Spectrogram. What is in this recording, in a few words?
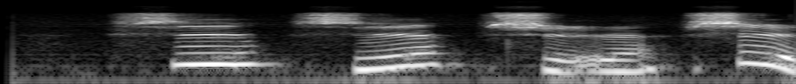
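"Shi", chinese syllable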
